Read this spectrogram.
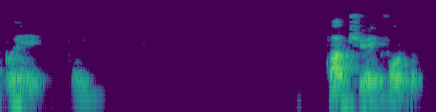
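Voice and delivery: ordinary talk, nothing marked

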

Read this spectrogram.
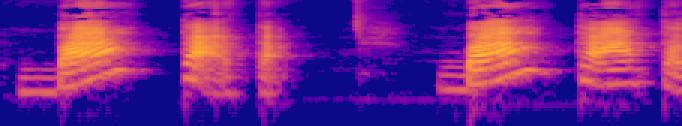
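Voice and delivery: "batata" split into loud, separate syllables. Shown as a demonstration. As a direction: sound out "batata" slowly, one syllable at a time. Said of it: "começa com qual sílaba?".

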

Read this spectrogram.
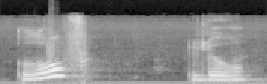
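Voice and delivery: "ловлю" split into "лов", long pause, "лю"; syllable by syllable. Shown as a demonstration. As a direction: say "лов", stop, then "лю". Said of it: "Правильно поділити на склади буде так". («ловлю» по складах: лов — лю)

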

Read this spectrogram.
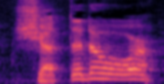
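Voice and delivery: ordinary delivery

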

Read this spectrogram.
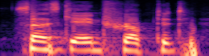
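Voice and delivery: plain reading voice

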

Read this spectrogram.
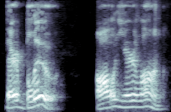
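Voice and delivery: excited reveal. Acted. Reader revealing the blue spruce to children, excited. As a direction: land the surprise with glee.

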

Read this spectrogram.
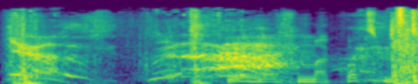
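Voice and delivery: loud, high burst of excitement; excited shout. Real, not acted. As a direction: shout it out as you charge in. Streamer jumps into game fight.

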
